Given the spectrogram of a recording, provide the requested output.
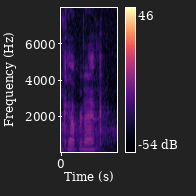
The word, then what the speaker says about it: Kaepernick: Kaepernick? – Colin Kaepernick.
